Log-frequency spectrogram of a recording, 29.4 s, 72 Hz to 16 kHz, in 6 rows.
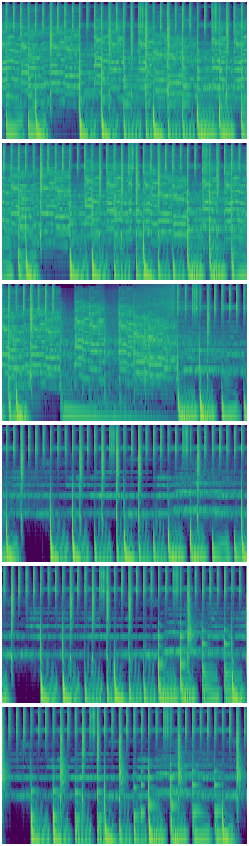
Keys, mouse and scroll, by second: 6.2 click, 16.1 click, 18.1 click, 19.5 F9, 22.2 click, 24.1 ctrl+click, 25.4 click, 26.2 ctrl+o, 27.8-28.8 scroll up 1, 28.9 click.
